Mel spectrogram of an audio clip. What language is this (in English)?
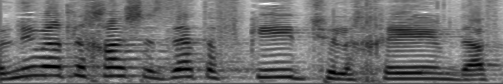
Hebrew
